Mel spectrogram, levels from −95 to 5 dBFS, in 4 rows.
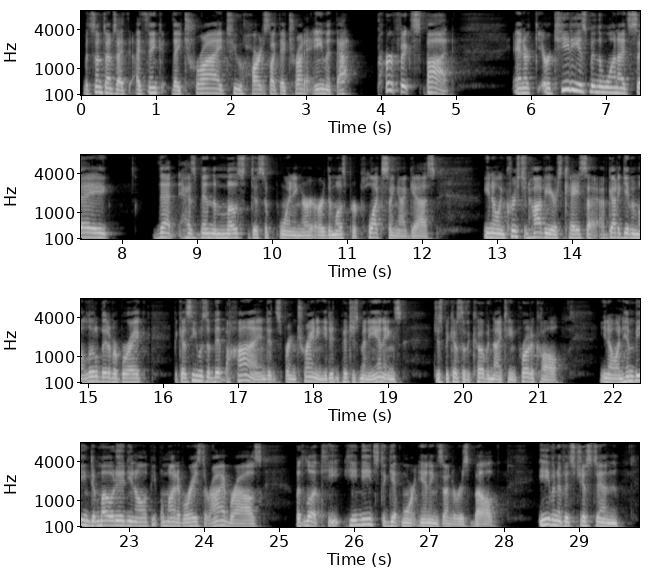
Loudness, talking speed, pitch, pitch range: -24 LUFS, 225 wpm, 140 Hz, 120-155 Hz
